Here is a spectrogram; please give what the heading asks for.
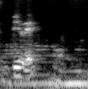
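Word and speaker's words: Gbile: L-E, Oh, pronounced as Billy. oh, right. Forget the G is silent.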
